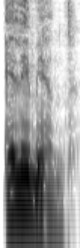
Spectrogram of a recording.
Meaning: 1. element, component 2. element 3. person (of a specified type); (in the plural) element 4. bad person, harmful person 5. electrochemical cell
- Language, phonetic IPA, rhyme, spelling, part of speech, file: Russian, [ɨlʲɪˈmʲent], -ent, элемент, noun, Ru-элемент.ogg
